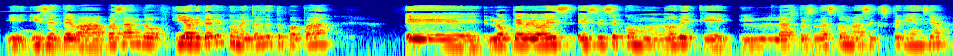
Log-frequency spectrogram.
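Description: Calm Mexican woman explaining as psychologist. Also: fairly high pitch, unhurried. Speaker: psychologist guest. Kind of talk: casual chat. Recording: echoey room, somewhat far from mic, faint noise.

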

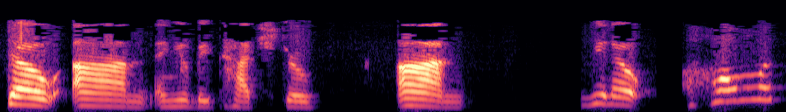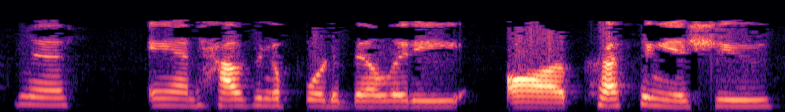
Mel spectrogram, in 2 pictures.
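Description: An American woman speaking as a candidate hosting a live telephone town hall, with a halting delivery full of hesitations, over a phone. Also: medium pitch, expressive, slightly rough. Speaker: city council member running for mayor, hosting a town hall. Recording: dull, lo-fi telephone line.

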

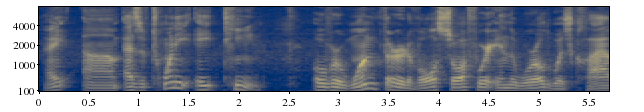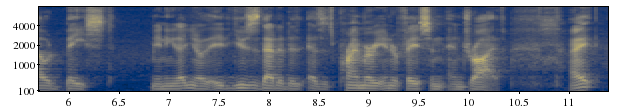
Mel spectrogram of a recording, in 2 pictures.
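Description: A man co-hosting a podcast in casual discussion, lively and joking, often tagging his points with questions. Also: lowish voice. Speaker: podcast co-host.

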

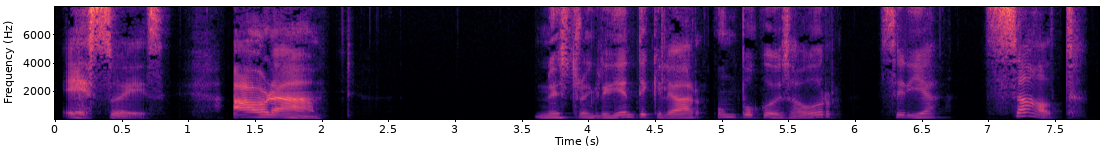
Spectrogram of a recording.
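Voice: mid-range voice, animated, takes it slowly, fairly bright tone. A teacher with a Colombian Spanish accent, playfully spelling out English cooking words letter by letter and making jokes. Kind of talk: spelling out vocabulary in a casual lesson.

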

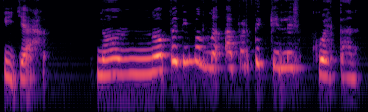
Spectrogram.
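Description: High-voiced, mellow Mexican woman. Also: very animated, a little slow. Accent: Mexican Spanish. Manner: blunt, heavy slang and swearing. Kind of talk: casual chat.

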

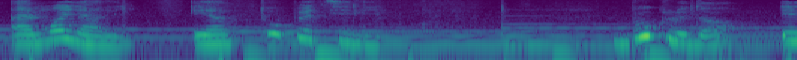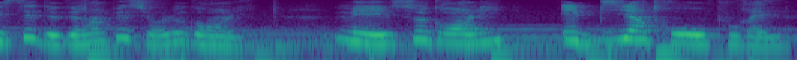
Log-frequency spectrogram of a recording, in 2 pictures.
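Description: A woman reading a children's storybook aloud in a clear, expressive way. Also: on the high side.

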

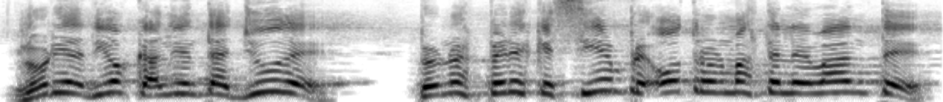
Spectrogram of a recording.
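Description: A man's voice: very high-pitched, normal speed, fairly bright tone. A male pastor, preaching a fervent sermon, repeating key phrases and leading the congregation to repeat lines after him.

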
